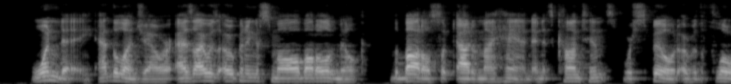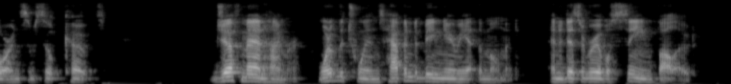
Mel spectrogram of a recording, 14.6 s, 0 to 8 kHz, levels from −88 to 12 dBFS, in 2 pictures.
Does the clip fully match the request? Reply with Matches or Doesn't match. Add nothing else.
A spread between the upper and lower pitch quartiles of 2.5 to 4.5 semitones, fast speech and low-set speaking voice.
Matches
